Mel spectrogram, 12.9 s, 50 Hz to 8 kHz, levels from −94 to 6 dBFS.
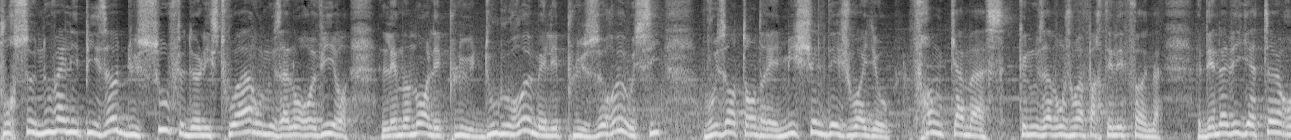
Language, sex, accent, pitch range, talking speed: French, male, French, 155-200 Hz, 165 wpm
